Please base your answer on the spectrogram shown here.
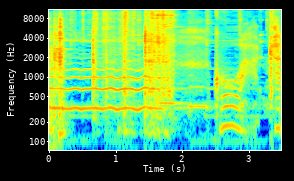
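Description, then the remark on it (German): Bright clatter of dishes and cutlery being set down as a table is laid, with ringing metallic tones lingering between sharp clinks and a heavier knock near the end as an electric oven door is shut. “klappte die Elektroherdtür zu und machte sich daran, den Tisch zu decken.”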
